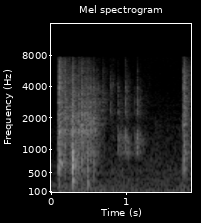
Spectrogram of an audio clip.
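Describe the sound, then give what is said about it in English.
Three dice roll across a hard surface, landing on five, one and three: a quick burst of sharp clattering clicks, a few lighter rattles as they settle, then one last click. No voices. “So let's make it a demons roll with three dice.”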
